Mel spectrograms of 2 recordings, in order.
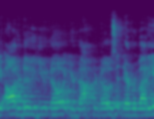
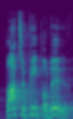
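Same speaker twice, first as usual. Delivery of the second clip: usual speaking voice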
